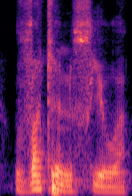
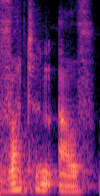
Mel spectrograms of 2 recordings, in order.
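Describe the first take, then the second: First: "warten für" said louder as the mistake to avoid; wrong form, louder. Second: "warten auf" said softly as the right form; correct phrase, softer. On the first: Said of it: "Don't say". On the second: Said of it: "So remember". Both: Shown as a demonstration.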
